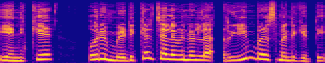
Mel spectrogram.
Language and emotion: Malayalam, happy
